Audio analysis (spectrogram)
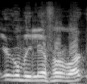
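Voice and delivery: joking loudly that she'll be late; loud teasing. Retold or imitated. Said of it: "And I was like".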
